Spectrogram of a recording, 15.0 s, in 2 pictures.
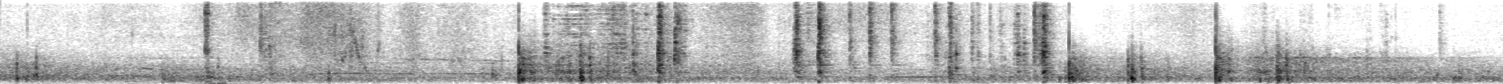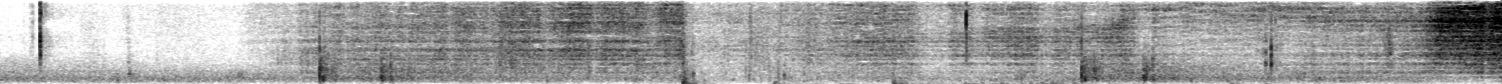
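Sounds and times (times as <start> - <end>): firecracker bangs: 9.0 - 15.0.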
